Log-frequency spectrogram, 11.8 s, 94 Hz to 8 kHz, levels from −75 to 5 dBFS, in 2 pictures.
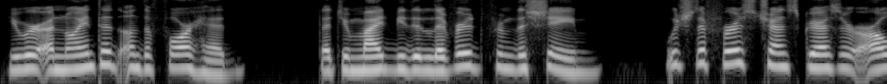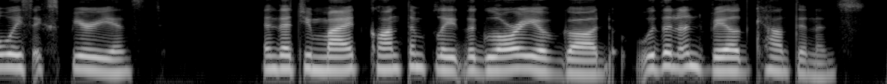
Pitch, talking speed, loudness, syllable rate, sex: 200 Hz, 165 wpm, -19 LUFS, 5.7 syllables/s, female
